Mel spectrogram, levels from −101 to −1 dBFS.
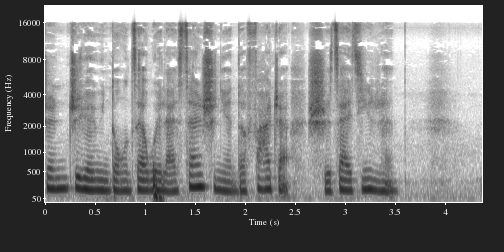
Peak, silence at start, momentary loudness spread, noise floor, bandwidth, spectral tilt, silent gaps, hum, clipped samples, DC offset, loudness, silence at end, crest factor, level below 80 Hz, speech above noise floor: -8 dBFS; 0 s; 6 LU; -48 dBFS; 17 kHz; -5 dB/octave; none; none; under 0.1%; under 0.1%; -23 LUFS; 0.35 s; 16 dB; -44 dBFS; 25 dB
